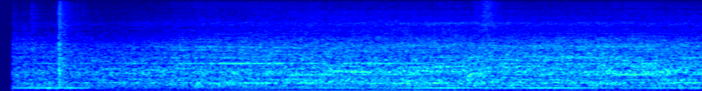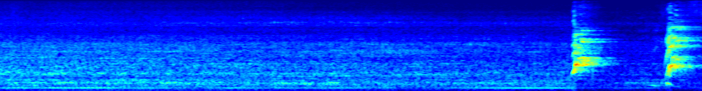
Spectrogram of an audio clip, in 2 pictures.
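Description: A pug barks twice, two loud sharp barks about a second apart near the end, over a steady low mechanical hum that runs until the barks.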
